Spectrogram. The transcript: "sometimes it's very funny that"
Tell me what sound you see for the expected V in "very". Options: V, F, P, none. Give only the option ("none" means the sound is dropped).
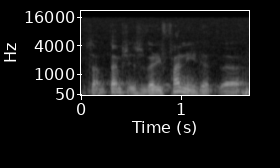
V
